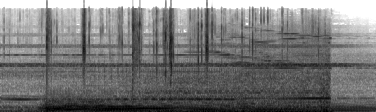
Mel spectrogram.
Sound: deadly Bone Cracking

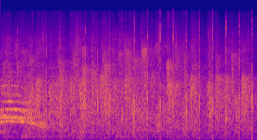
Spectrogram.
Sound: crowd applauding

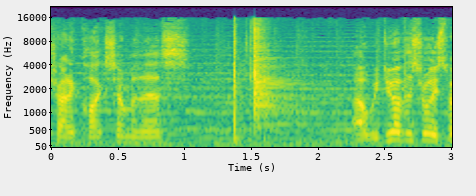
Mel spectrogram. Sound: metal clanking

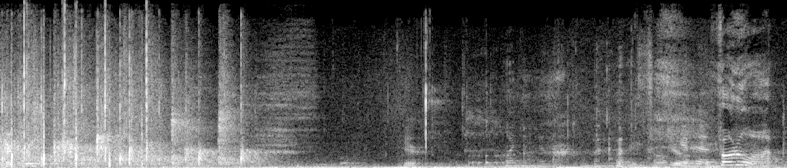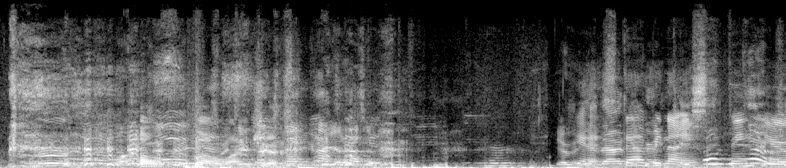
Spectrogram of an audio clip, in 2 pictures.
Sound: applause

